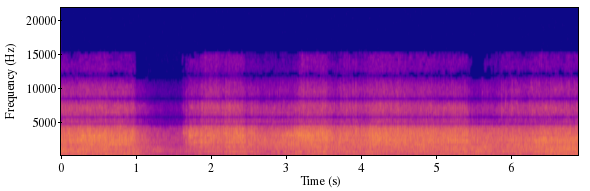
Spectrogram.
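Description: Demolition derby cars' engines running and revving together, with pitch rising and falling as the cars move; the sound drops briefly about a second in.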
